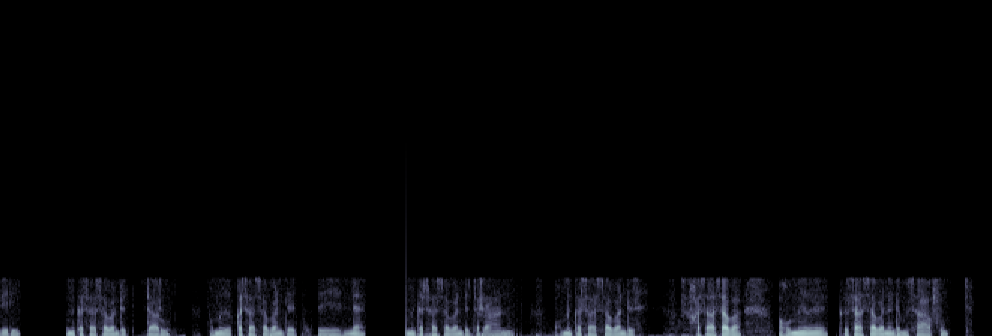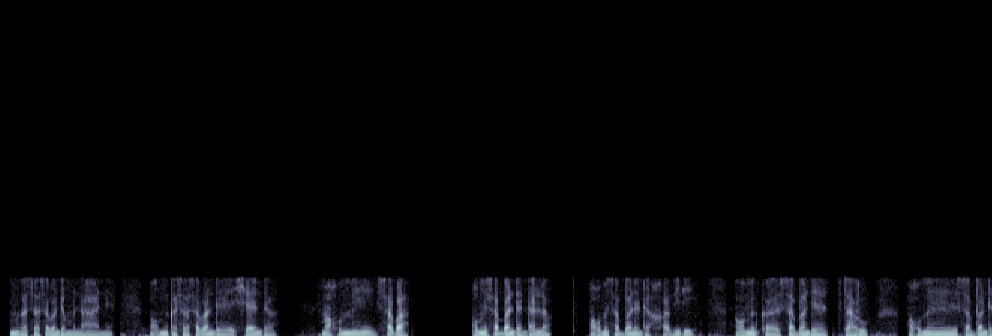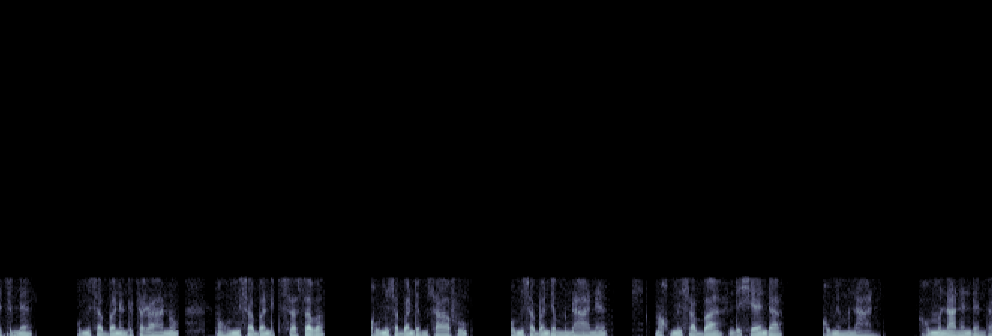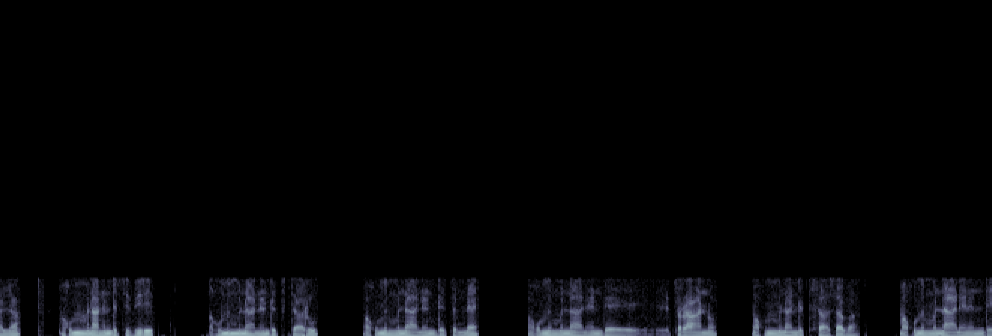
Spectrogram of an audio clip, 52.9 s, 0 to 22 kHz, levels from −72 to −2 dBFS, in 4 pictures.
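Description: At 0.82, 5.34, 13.29, 19.46, 27.41, 31.33, 33.19 and 37.36 s (the last right after "mahumi saba nde shenda"), a clipped start after a pause: following each silence of 0.38 to 0.79 s, the output needs time to wake again, so about 66 to 78 ms of onset is swallowed and speech bursts in abruptly. On a waveform, each onset jumps from flat silence straight into speech; a spectrogram shows no build-up, all within a band ending near 4 kHz that fits a G.711 mu-law call path.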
